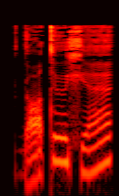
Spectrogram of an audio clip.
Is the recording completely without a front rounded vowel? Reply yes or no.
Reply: no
